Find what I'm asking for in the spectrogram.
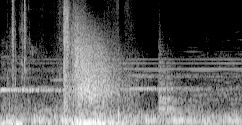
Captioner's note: gun bangs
